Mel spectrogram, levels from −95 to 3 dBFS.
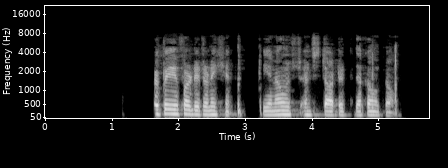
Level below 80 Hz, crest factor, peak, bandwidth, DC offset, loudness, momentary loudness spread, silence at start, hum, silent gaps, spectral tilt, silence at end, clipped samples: -58 dBFS; 16 dB; -2 dBFS; 7.2 kHz; under 0.1%; -18 LUFS; 11 LU; 1.65 s; none; 3.08-3.20 s; -8 dB/octave; 0.5 s; under 0.1%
